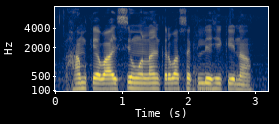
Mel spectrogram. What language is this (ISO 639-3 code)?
mag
